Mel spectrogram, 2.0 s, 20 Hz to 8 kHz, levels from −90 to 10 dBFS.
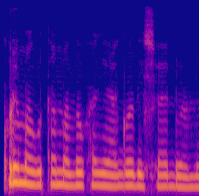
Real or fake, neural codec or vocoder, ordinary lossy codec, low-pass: fake; codec, 16 kHz, 4 kbps, FunCodec, trained on Chinese and English, 50 frames a second; none; 7.2 kHz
